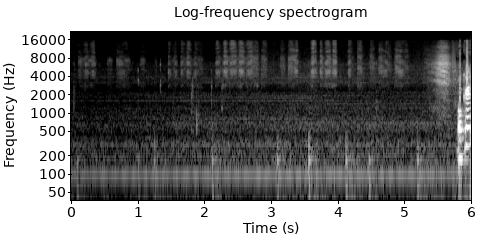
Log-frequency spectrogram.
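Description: Marker pen writing on a whiteboard: faint scratches and squeaks of the letter strokes over a low steady hum.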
